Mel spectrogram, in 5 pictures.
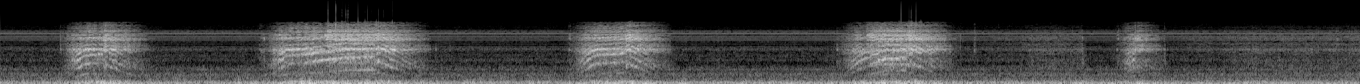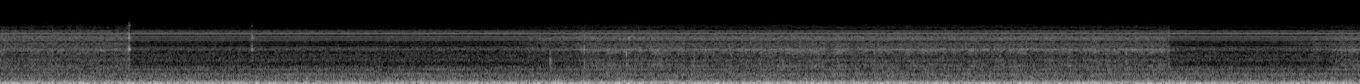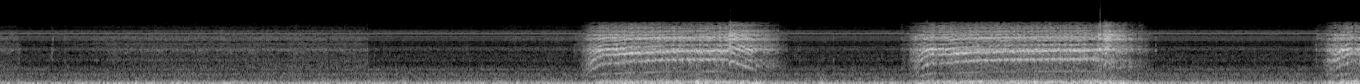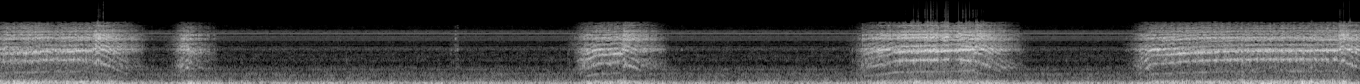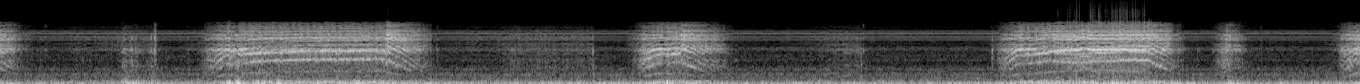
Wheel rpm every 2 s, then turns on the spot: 20, 70, 20, 20, 30, 10, 10, 10, 0, 10, 20, 20, 10, 10, 10, 10, 50, 50, 100, 40, 80, 20, 0, 30, 20, 60, 130, 30, 100, 40, 30, 0, 100, 30.
8-16 18-26 28-32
